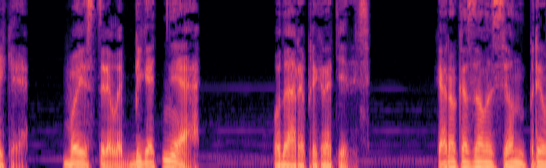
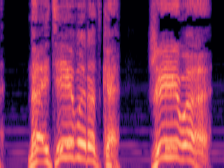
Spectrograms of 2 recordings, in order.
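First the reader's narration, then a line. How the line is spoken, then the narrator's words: Howled. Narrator (Russian): Твин взвыла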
